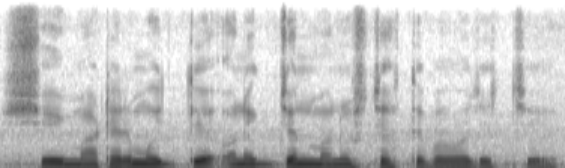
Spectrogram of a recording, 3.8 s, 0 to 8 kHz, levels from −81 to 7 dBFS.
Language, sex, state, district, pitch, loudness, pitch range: Bengali, male, Assam, Hailakandi, 120 Hz, -17 LUFS, 115-125 Hz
